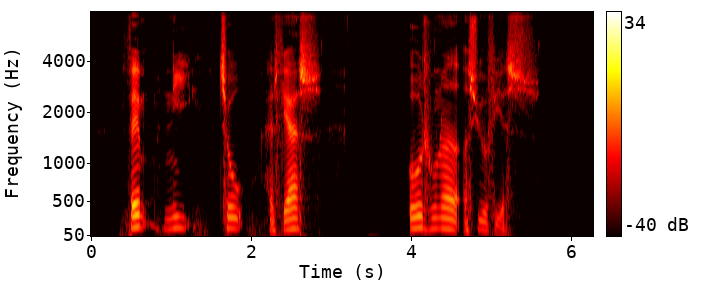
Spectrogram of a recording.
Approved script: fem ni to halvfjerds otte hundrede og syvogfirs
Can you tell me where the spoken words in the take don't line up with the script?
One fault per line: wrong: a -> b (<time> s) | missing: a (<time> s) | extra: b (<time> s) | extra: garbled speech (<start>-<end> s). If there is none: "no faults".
no faults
